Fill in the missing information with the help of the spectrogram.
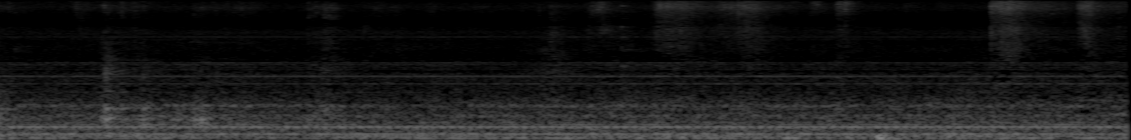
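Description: Steady room hum with a few faint rustles and light clicks of hands moving about a tabletop, and one soft knock about four and a half seconds in.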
